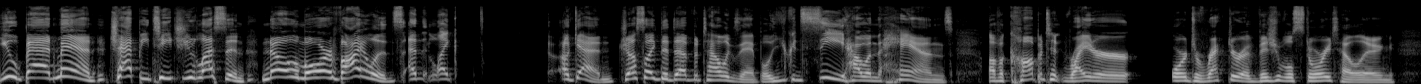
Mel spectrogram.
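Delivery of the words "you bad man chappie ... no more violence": put-on screaming character voice, higher pitch. Retelling a movie scene where Chappie beats someone: imitating Chappie screaming. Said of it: "he's screaming".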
